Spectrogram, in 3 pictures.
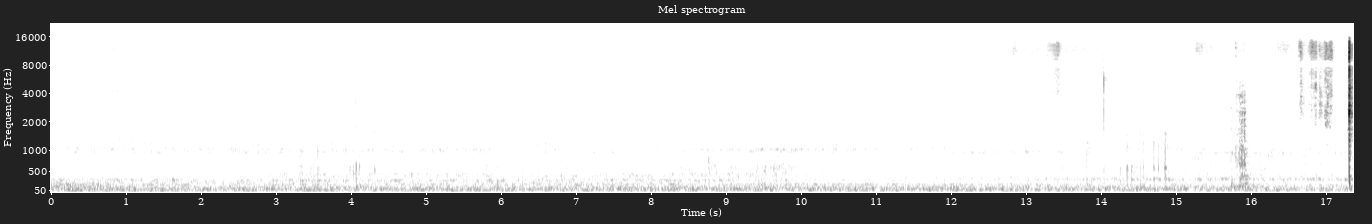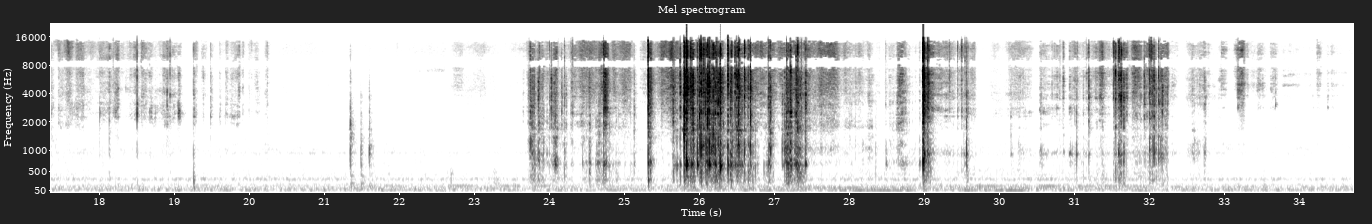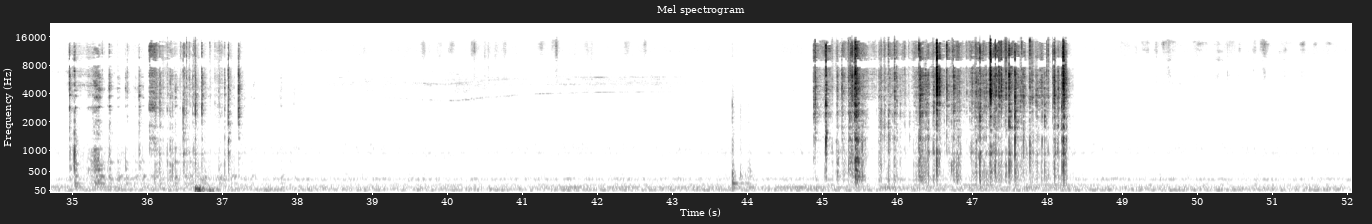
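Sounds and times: faint steady hum: 0.0s - 52.0s
plastic scraping and rustling: 23.7s - 33.6s, 35.0s - 37.4s, 44.9s - 48.4s.

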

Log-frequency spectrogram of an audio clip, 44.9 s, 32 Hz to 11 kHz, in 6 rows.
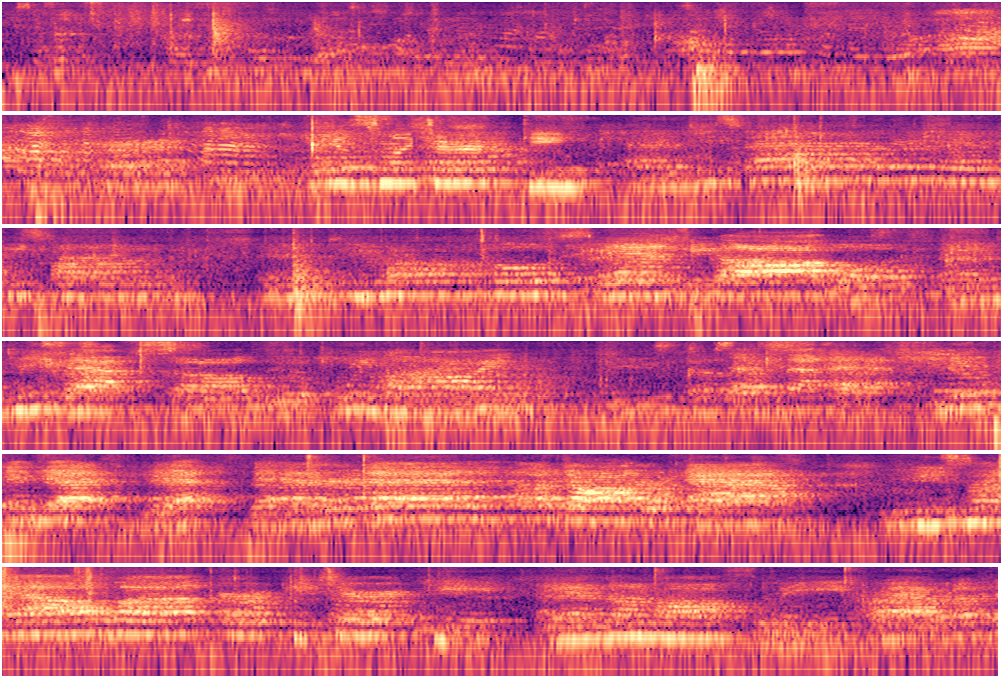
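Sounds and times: children singing together: 6.9s - 44.9s.

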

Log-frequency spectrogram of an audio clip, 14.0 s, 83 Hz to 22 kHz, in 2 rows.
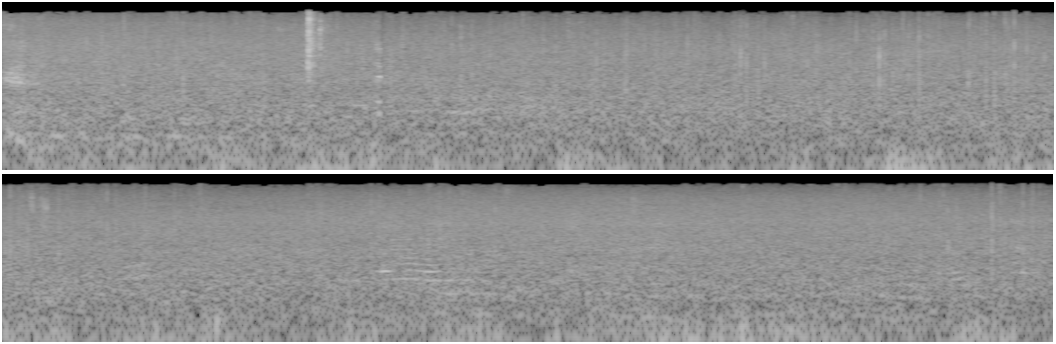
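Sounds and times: steady rain hiss: 0.0s - 14.0s.

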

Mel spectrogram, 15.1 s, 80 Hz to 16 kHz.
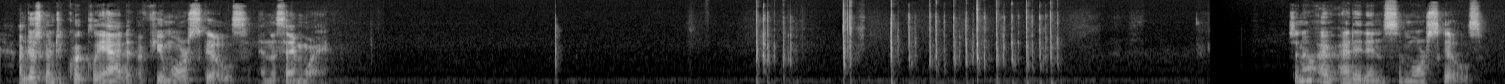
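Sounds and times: typing on computer keyboard: 7.6s - 10.6s.

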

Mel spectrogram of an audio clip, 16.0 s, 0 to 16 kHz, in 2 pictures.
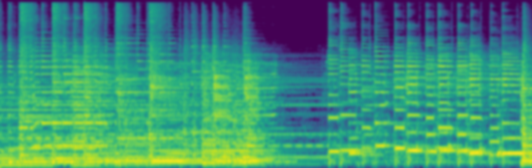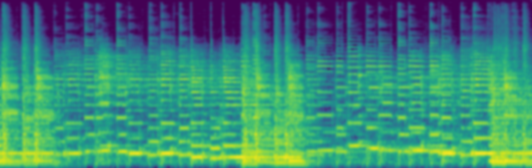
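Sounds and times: drums: 0.0s - 4.1s, 7.6s - 9.7s, 11.6s - 12.9s, 15.2s - 15.9s
bass guitar: 0.0s - 5.4s, 7.8s - 9.2s, 11.1s - 12.8s, 15.3s - 15.9s
acoustic guitar strumming: 0.0s - 15.9s
electric guitars: 0.0s - 15.9s.

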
